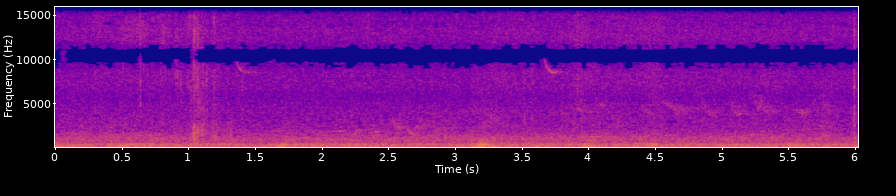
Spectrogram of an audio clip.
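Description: Honeybees from an opened hive buzzing in a steady, dense hum, with a light click about a second in.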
